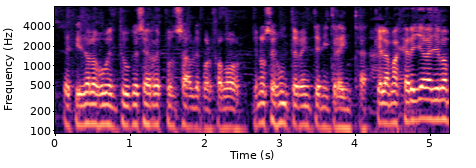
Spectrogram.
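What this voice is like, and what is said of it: Galician or Asturian Spanish accent. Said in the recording (Spanish): “¿Qué tirón tenemos en la zona de Galicia? ¿Cómo se notaba por el acento? ... Pero estaba rondando el límite, fue con Asturias, ¿eh?”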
